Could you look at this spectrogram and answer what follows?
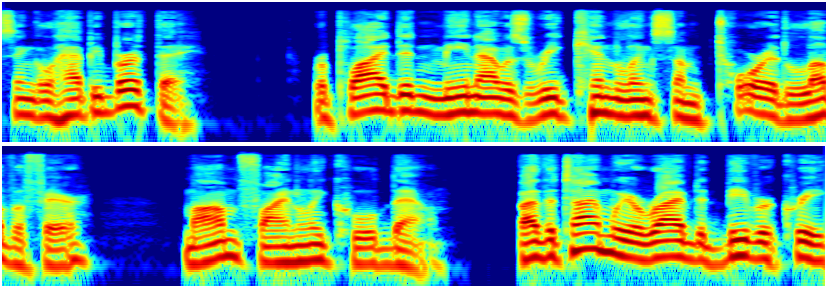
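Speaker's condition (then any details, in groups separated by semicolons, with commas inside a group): No condition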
